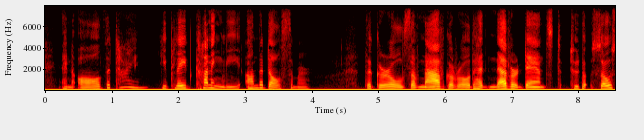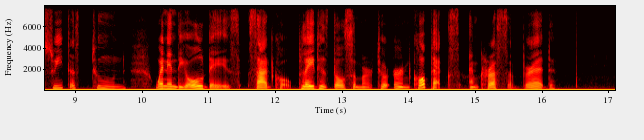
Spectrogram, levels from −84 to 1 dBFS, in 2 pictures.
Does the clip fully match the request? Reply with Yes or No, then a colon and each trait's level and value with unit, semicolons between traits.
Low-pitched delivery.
No: medium, 185 Hz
